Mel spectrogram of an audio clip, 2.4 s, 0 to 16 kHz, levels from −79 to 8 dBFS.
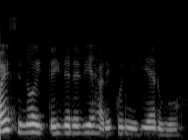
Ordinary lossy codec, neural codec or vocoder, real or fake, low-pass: none; codec, 44.1 kHz, 7.8 kbps, DAC; fake; 14.4 kHz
